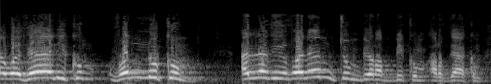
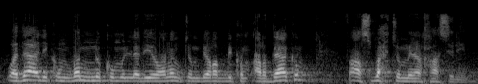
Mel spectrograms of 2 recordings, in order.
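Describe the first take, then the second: First: Slow, loud, higher chanted verse; solemn recited warning; Quran recitation. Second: Softer, lower murmured verse; hushed solemn recital of the verse; soft recitation. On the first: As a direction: intone the verse with weight. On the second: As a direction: let the verse fall quietly. Reciting verse again softly. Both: Acted.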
